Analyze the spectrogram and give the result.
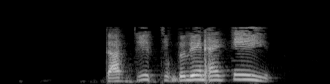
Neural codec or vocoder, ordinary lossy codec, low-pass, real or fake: codec, 16 kHz, 0.5 kbps, X-Codec, HuBERT features, trained on general audio; MP3, 24 kbps; 7.2 kHz; fake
